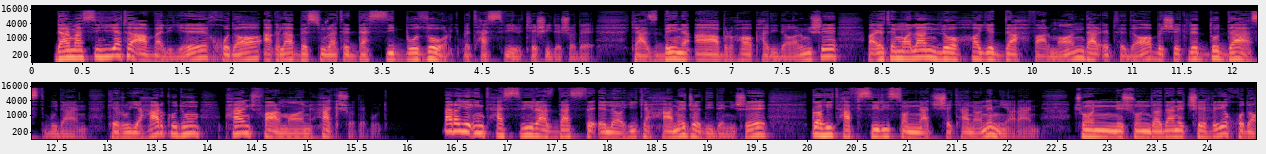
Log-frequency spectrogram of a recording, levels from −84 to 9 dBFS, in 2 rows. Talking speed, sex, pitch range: 150 wpm, male, 100-145 Hz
